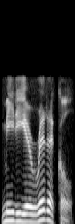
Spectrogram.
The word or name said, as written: meteoritical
